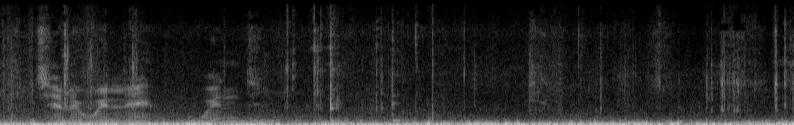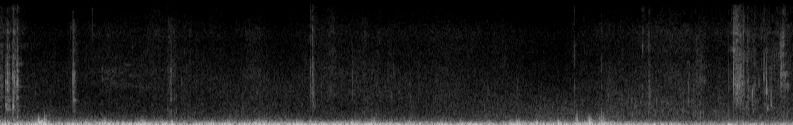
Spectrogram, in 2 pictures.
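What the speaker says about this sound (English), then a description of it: "The wind is a little chilly now." Chilly wind gusts roughly across the microphone on a lake during bellyboat fishing, a loud, continuous buffeting rush with faint knocks over it.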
